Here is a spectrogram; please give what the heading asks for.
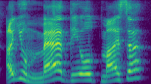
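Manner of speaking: high, loud indignant objection; indignant wife. Acted. The wife objects to toasting Scrooge, indignant.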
